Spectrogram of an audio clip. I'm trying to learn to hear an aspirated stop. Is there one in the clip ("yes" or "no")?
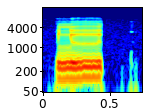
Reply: no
